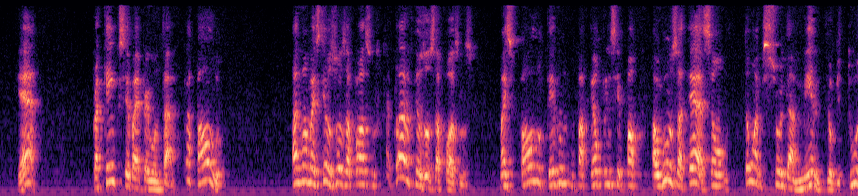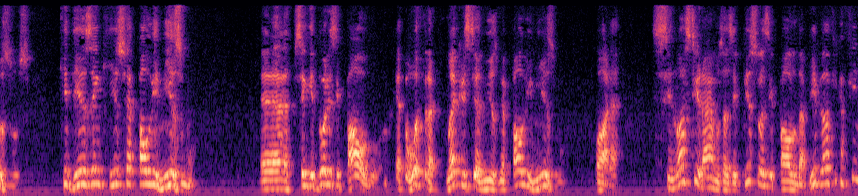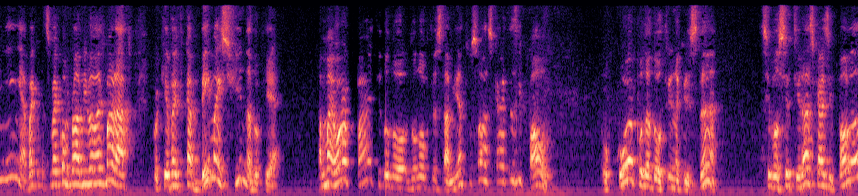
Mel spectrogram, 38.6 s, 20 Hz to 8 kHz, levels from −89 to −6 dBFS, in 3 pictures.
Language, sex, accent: Portuguese, male, Brazilian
